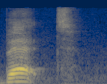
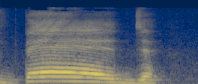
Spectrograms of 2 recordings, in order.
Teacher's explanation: voicing towards with d endings bed has a voiced d ending it's not bet with an unvoiced T it's bed with a voiced D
